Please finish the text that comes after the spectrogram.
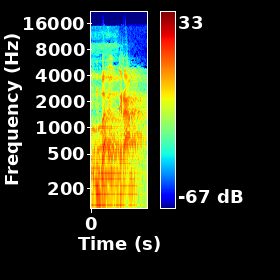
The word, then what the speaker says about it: Kramat: In addition, the title Mbah Kramat is also one of the titles attached to him. The title actually comes from the Arabic language, namely Shohibul Karamah, but in Javanese pronunciation it becomes Mbah Kramat.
